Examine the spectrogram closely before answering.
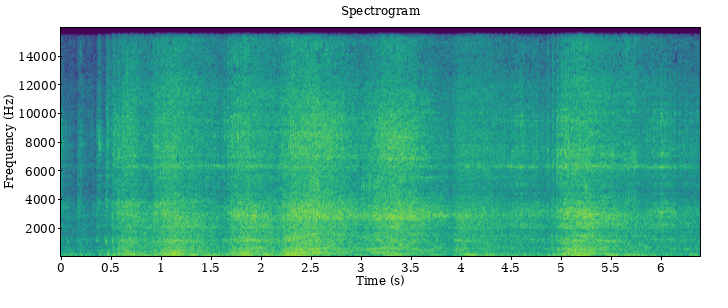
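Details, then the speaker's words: Motorcycle after lighting/charging coil repair and rewiring: small single revs up and drops back cleanly several times, steady firing, no misses; runs normally with charging current present. "ये तो हो गया चालू।"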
